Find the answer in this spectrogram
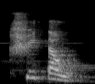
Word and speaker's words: क्षितौ: The first word pronunciation, someone has a doubt, it is kshitau, ksha, like kshama, kshiti, shaha, that's how it's pronounced, kshi, ka and sha. So ka and sha combined together give us this, this is a samyuktaksharam, a conjunct consonant, kshi.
